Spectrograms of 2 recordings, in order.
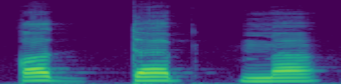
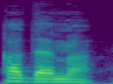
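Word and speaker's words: قَدَّمَ: Ensuite, on a qaddama. Qaddama. Qaddama. D'accord? Qaddama. Pas qadama. Qaddama. C'est pas évident des fois avec la shadda pour redescendre en fait pour la lettre d'après, mais inshallah il faut s'exercer.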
